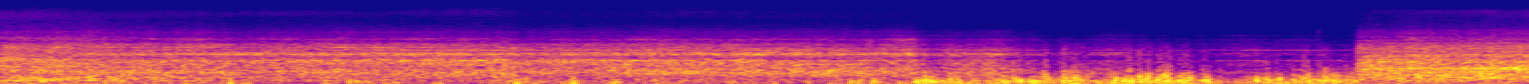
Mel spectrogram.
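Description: NS intercity train of single-deck coaches rolling past and away, a steady rumble and rush of wheels on rail with a faint steady whine. About five seconds in, the sound turns dull and gusty for a couple of seconds.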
